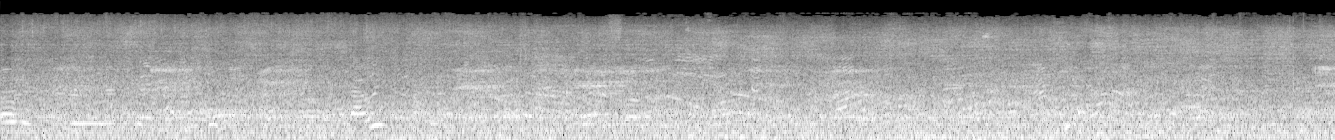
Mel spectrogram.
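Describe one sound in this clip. A large crowd of men, women and children chatters outdoors all around.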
